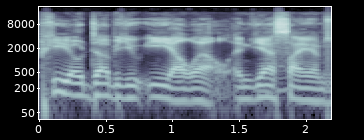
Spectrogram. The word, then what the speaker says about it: Powell: PALS for those of you spelling at home, not like Powell High School, which is spelled Powell.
